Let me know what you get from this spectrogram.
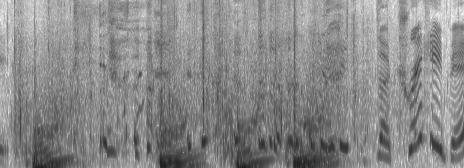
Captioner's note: giggling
